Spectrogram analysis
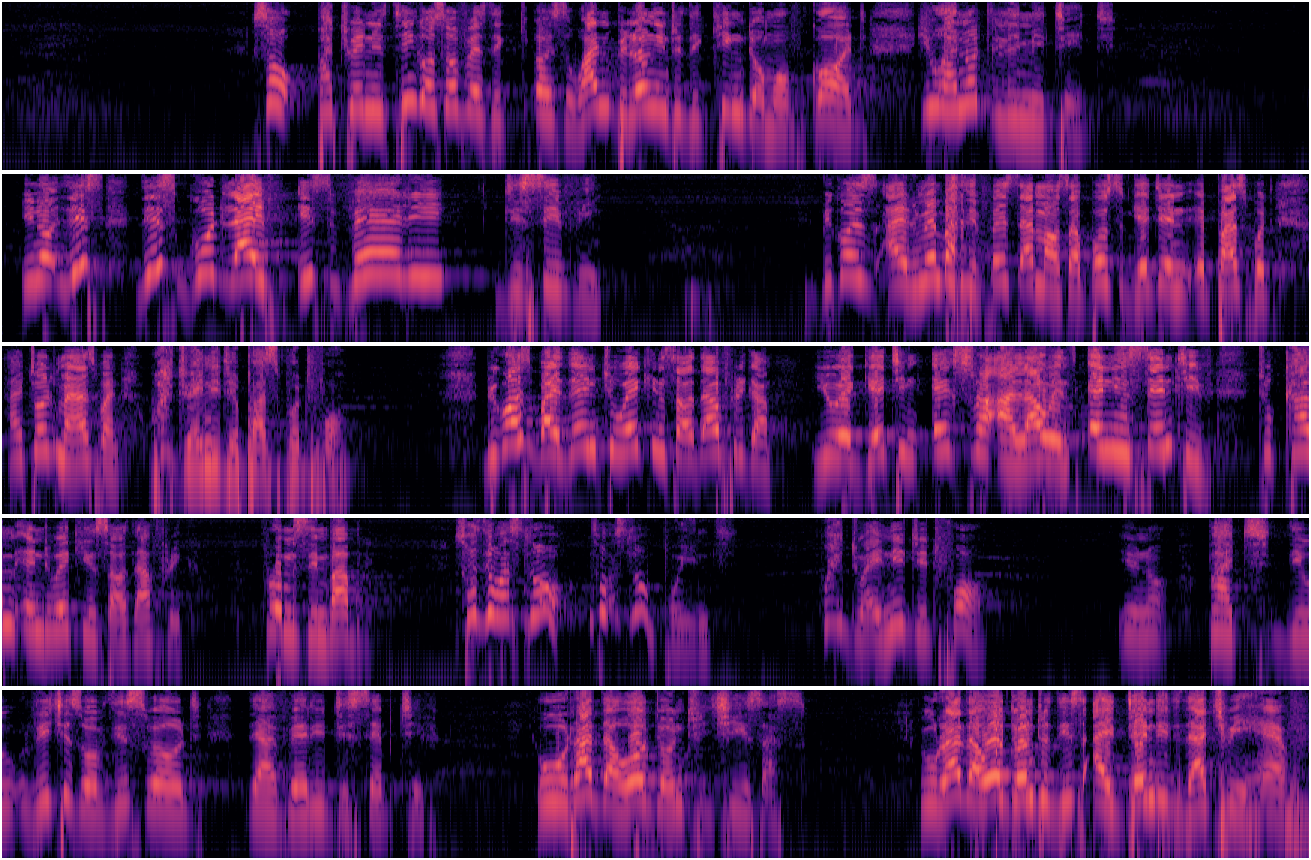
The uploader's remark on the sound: This message was preached in the morning at GTCFC City Campus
